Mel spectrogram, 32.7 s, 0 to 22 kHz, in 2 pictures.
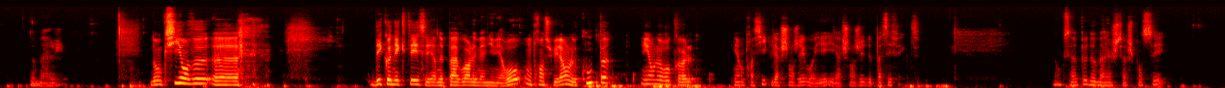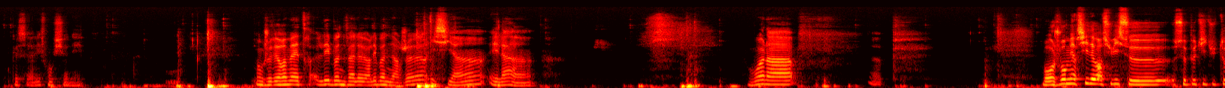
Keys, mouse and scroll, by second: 0.0-1.4 drag, 1.8 F1, 1.8 click, 2.6-4.7 drag, 6.5 click, 6.8 click, 8.0 ctrl+x, 9.2 ctrl+alt+v, 12.2 F2, 13.3-14.4 drag, 14.7 F1, 14.7 click, 15.9 click, 16.4-18.0 drag, 21.3 click, 21.9 KP_1, 22.1 KP_Enter, 23.6 click, 24.8 click, 25.4 KP_1, 25.6 KP_Enter, 26.7 click, 27.0 click, 27.8 click, 28.7-29.9 drag, 29.8 F2, 30.1 click, 30.6 click, 31.2 click.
